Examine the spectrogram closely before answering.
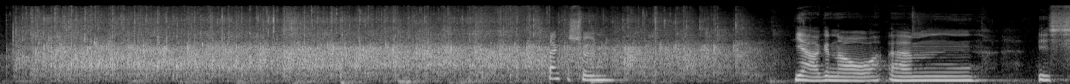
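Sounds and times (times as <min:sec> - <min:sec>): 
audience applause: 0:00.0 - 0:07.8
speech: 0:05.5 - 0:06.3, 0:08.0 - 0:10.6.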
